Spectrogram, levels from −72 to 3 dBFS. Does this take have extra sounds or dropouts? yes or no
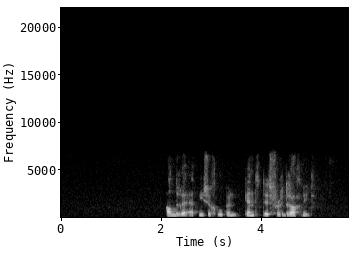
no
